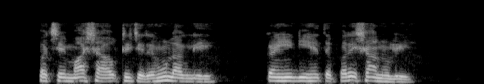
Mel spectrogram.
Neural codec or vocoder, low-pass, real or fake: vocoder, 22.05 kHz, 80 mel bands, WaveNeXt; 7.2 kHz; fake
